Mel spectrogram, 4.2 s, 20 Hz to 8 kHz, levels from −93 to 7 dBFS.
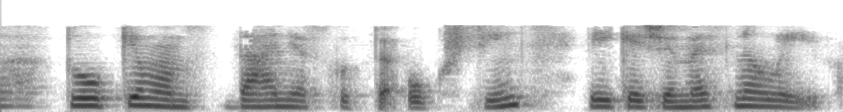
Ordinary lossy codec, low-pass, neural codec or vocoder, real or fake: AAC, 16 kbps; 7.2 kHz; codec, 16 kHz, about 1 kbps, DyCAST, with the encoder's durations; fake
